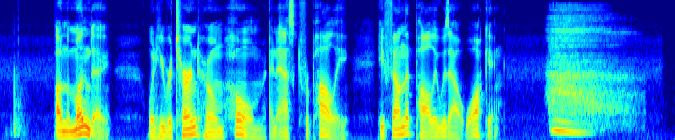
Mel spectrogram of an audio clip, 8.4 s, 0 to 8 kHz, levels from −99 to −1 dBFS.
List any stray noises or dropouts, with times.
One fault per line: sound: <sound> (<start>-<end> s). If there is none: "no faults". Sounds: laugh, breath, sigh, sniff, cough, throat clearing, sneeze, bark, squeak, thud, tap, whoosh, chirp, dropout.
sound: tap (0.1-0.4 s)
sound: sigh (6.8-8.1 s)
